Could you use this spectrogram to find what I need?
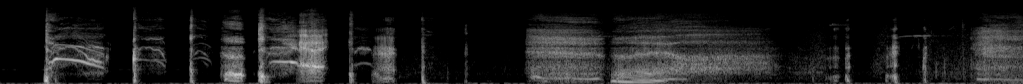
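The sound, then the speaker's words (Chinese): A man in an audio drama has an angry coughing fit: many sharp, hoarse coughs in quick bursts, then longer wheezing, gasping breaths as he recovers, with a few more coughs at the end. “魏德气得直咳嗽，好不容易顺过来气”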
